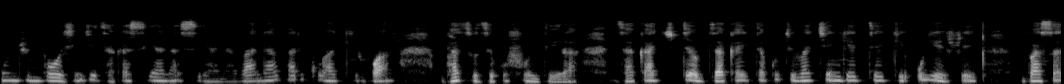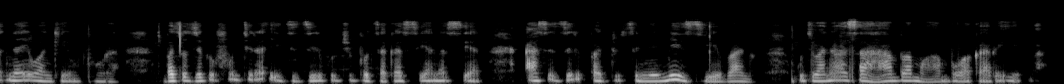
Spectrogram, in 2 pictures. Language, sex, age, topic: Ndau, female, 36-49, education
